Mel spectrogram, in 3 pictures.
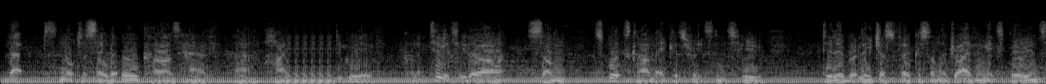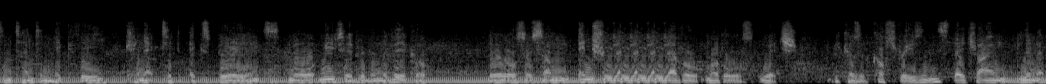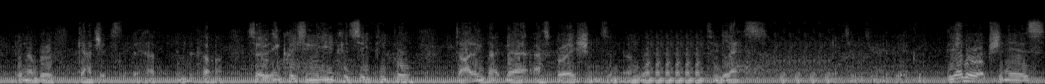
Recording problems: distortion; heavy; 15% of the sound clipped
garbled, watery; slightly; nothing above 7.5 kHz
electrical hum; loud; until 17 s and from 20 s on; 50 Hz, 9 dB below the speech
murmuring crowd; noticeable; throughout; 20 dB below the speech
audio stuttering; 4 times, first at 3 s

